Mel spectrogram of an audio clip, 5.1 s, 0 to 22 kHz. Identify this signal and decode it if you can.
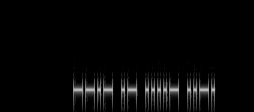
Morse code, heard as a keyed tone, about 24 wpm, 700 Hz. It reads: QA4F
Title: Speed-Racing - Four Letter-Number Combinations - 20wpm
